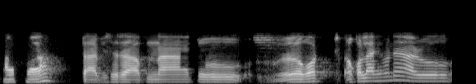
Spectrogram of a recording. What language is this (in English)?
Assamese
